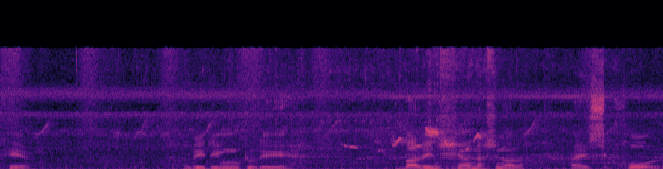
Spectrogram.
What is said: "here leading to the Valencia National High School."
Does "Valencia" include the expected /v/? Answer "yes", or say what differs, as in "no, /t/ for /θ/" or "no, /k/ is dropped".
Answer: no, /b/ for /v/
